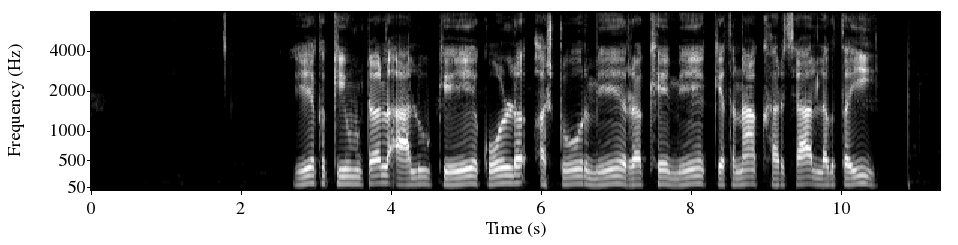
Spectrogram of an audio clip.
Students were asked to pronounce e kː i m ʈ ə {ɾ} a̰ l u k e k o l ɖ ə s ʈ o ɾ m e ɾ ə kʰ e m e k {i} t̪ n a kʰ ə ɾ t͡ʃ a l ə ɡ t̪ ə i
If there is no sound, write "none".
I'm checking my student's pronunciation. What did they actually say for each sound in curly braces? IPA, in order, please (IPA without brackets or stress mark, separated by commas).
l, e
